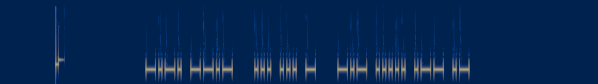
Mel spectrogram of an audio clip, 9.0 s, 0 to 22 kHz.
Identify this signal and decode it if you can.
Morse code, heard as a keyed tone, about 25 wpm, 700 Hz. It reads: CQ SST K5WA
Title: K1USN SST QSO Practice - 25wpm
